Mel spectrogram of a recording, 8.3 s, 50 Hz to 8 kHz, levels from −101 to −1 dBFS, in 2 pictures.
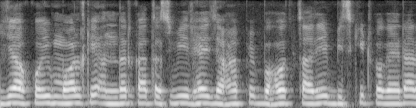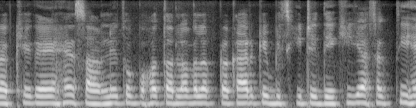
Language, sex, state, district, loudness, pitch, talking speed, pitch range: Hindi, male, Uttar Pradesh, Hamirpur, -18 LUFS, 190 Hz, 200 wpm, 185-195 Hz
